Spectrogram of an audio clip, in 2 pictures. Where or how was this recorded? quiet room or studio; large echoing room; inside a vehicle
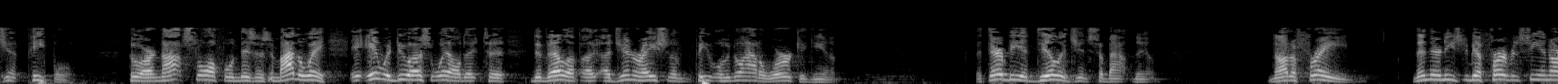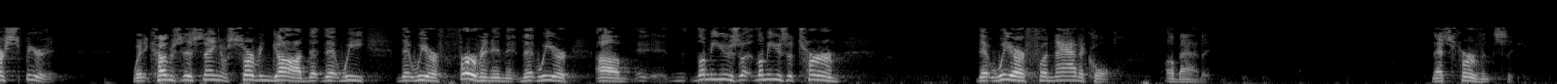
large echoing room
